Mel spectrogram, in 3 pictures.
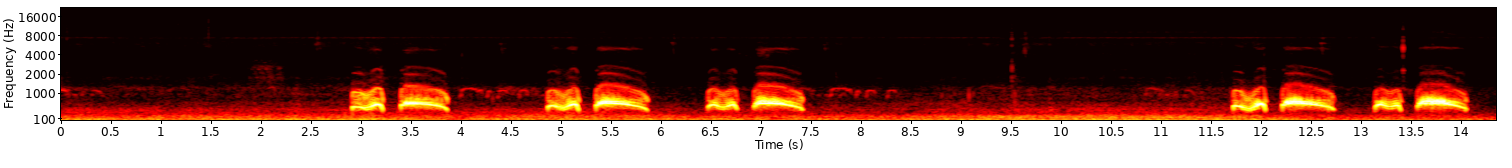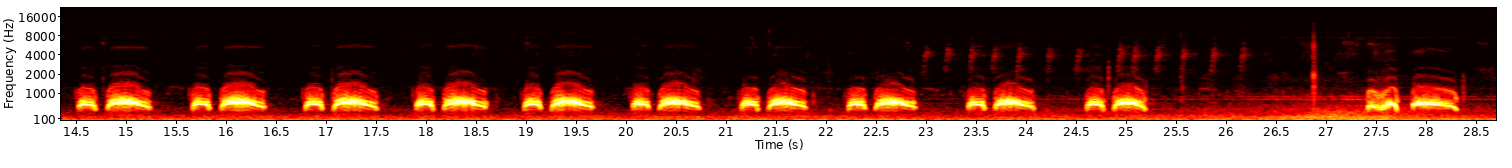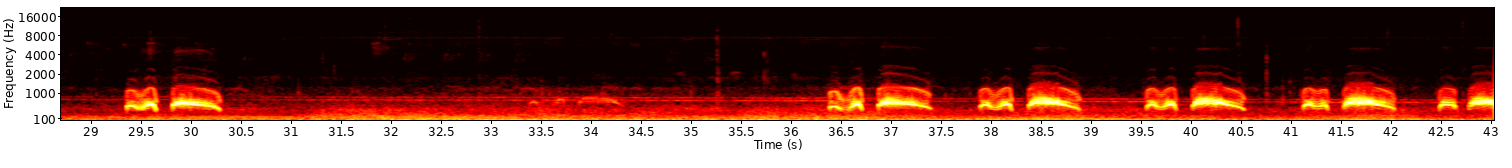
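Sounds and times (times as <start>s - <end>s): dove cooing: 2.9s - 7.9s, 11.7s - 25.3s, 27.2s - 28.4s, 29.3s - 30.5s, 33.2s - 43.0s.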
